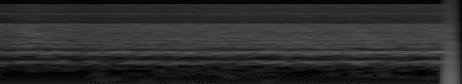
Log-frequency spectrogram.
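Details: African honey bee swarm, Apis mellifera scutellata, being collected in Kenya. Steady, dense, low-pitched droning from many bees holds level from start to end.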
